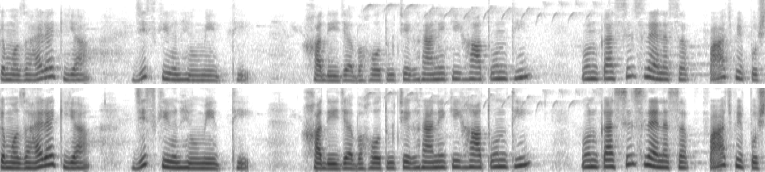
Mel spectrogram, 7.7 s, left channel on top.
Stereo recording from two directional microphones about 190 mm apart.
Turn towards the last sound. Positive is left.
turn(degrees=-40)  # may be behind; listen again after turning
